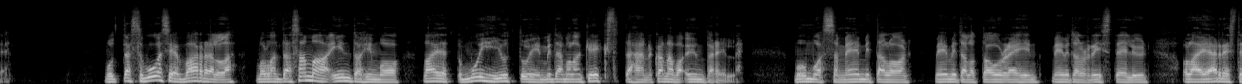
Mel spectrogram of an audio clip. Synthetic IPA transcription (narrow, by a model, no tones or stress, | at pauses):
ḛ | mut̪ːt̪æsːæʋuosie̞ʋʋɑrːelːɑmolɑnt̪æːsɑmɑːʔint̪o̞ɦimo̞ː | lɑjt̪e̞t̪ːummuihijjut̪ːujhimmit̪æmolɑːŋke̞ksyt̪ːæɦænkɑnɑʋɑ̰ʔympæɾḭlːḛ | muːmːuɑsːɑmeːmːit̪ɑlo̞ːn | meːmːit̪ɑlot̪owɾejhinmeːmːit̪ɑlorist̪e̞ːlyːnʔolɑjjærjest̪e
